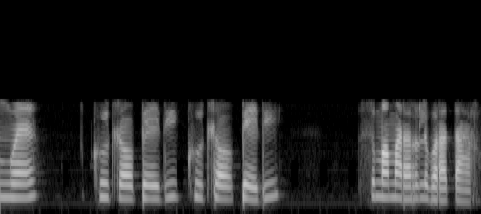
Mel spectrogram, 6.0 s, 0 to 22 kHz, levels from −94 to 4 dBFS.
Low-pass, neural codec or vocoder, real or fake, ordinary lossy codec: 3.6 kHz; none; real; none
